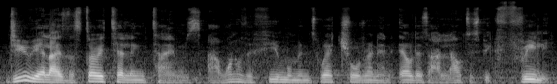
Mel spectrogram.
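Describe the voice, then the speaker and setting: A Ghanaian man explaining things as a guest in a TV interview, expressive and deliberate, often posing rhetorical questions. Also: fairly low pitch, a little hiss or hum. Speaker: guest poet and storyteller.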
